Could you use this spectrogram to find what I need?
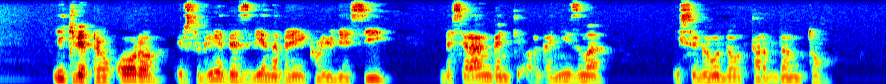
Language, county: Lithuanian, Vilnius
